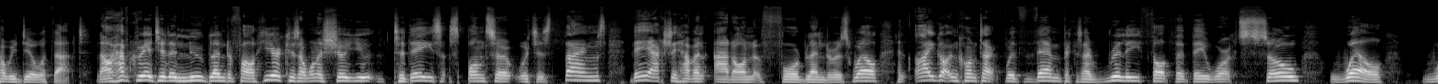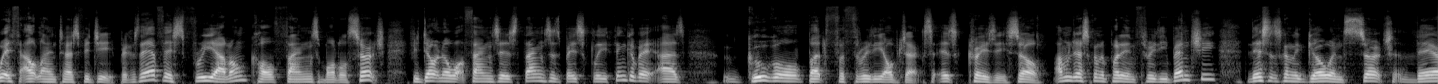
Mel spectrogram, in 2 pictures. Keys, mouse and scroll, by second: 0.9 click, 0.9 middle click, 8.5 click, 18.2 click, 24.5 ctrl+v, 26.1 Return, 26.1 l.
